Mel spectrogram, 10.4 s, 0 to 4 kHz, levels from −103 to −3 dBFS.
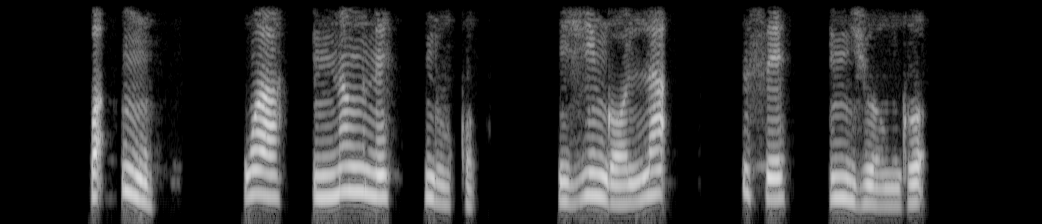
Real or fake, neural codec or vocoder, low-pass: real; none; 3.6 kHz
